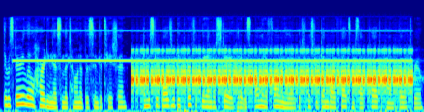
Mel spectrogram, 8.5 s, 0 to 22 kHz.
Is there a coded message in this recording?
Yes: cassette data (Kansas City type), 300 baud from 0.3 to 8.3 s, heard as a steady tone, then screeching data, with speech in English.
